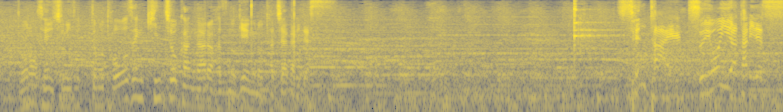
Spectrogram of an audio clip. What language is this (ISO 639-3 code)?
jpn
